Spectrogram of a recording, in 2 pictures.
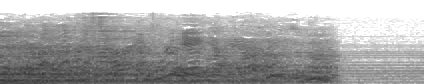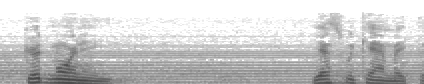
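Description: Congregation chatter mixed with the tail of the band's music, fading and then cutting off abruptly about three seconds in. After that a steady mains hum from the sound system is left, with one short phrase from a voice over the PA about halfway through and speech starting again near the end.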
